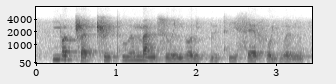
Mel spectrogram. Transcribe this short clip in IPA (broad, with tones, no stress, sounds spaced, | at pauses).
j ɔ˦˥ t̚ ʂ a˨˩ t̚ ʂ ɨ˧˥ t̪ʰ u˧˥ ə̯ m a˧ ŋ s u˨˩˨ ə̯ ɲ o˨˩ l i˨˩ k̚ ɓ ɨ˨˩ t̪ʰ i˨˩ s ɛ˨˩ f o˨˩˨ j w ə˨˩˨ ŋ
